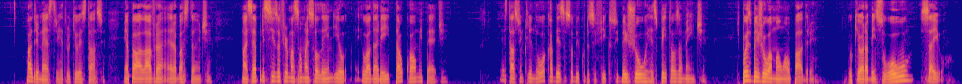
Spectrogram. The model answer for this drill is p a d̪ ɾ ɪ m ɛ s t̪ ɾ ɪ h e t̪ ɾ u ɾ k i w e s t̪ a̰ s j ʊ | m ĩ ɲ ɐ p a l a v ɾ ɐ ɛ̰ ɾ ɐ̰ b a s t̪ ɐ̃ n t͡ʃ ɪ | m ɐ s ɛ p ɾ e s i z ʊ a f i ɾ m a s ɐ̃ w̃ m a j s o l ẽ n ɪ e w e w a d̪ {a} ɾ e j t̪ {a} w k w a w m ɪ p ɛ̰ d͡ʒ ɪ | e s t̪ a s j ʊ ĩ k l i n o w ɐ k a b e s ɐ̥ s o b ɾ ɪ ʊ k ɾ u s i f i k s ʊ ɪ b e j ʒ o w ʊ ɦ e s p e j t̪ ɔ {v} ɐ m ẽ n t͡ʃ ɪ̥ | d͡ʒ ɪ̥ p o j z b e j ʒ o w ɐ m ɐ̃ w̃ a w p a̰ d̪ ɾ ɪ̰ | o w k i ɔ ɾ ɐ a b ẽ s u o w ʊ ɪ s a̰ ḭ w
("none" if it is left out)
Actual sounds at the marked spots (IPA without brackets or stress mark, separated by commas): a, a, z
